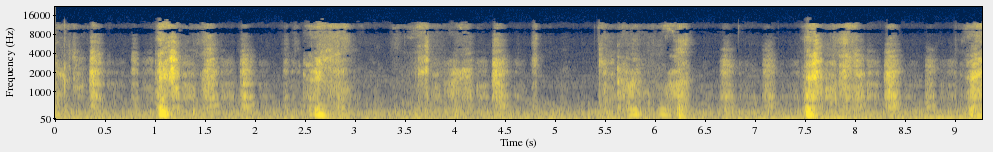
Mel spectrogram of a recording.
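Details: Tory, a pet dog, panting in short breathy bursts repeated irregularly, with a few brief whimper-like tones and some speech nearby.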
